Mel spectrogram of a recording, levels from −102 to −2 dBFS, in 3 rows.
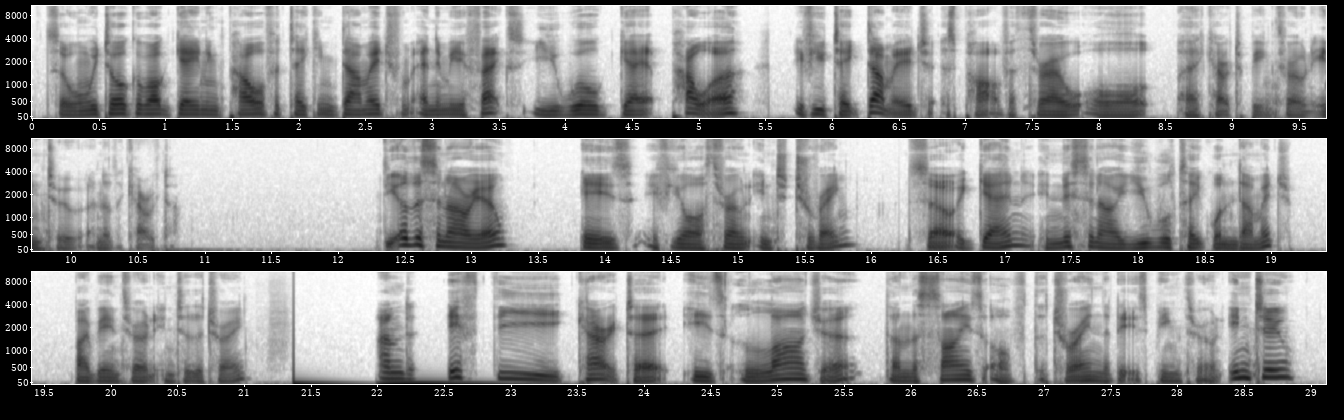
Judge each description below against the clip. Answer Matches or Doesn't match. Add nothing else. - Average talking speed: Matches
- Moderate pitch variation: Matches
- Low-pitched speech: Matches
